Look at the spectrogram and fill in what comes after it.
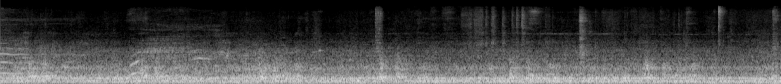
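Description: BTS Skytrain running between stations, heard from inside the carriage: a steady hum of traction motors and wheels on the rails, with a few sharp clicks.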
